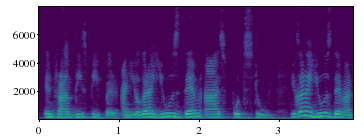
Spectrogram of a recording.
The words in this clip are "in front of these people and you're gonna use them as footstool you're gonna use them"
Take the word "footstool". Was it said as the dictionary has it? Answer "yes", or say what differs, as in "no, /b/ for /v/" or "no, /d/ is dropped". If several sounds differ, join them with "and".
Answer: yes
